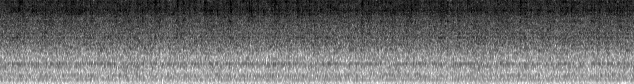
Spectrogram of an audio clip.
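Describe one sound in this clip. An indoor bike trainer whirs steadily under pedalling.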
